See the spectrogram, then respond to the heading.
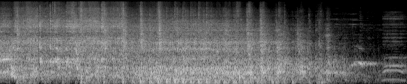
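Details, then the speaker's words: John Deere lawn tractor with crank-no-start, air cleaner off, starting fluid sprayed into carburetor: fires and runs fast about three seconds then fades out; spark and compression present, fuel issue suspected (carburetor, fuel pump or fuel line). "Okay. So, that tells me I have spark. I at least have some decent enough compression for the engine to run. So now I can safely assume that we have a fuel issue."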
